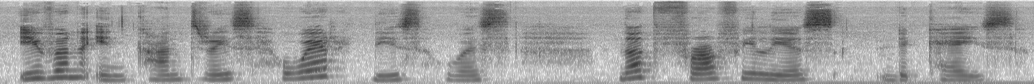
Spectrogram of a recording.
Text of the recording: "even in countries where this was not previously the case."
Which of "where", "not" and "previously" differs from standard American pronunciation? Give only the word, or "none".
previously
